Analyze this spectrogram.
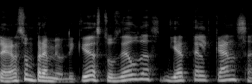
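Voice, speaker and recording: Speaking with a Mexican accent, a man talks at a moderate pace in a high pitch with ordinary pitch variation, recorded very cleanly against a silent background. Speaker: podcast host. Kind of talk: casual chat.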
